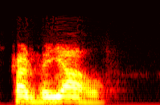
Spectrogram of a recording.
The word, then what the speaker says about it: Carvajal: So I just went in there and listened to, it's Carvajal. Okay, then.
